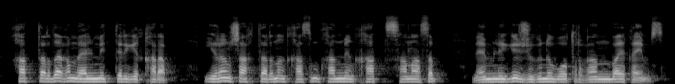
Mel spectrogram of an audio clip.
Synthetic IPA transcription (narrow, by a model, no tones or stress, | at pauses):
χɑt̪ːɑɾd̪ɑʁəmælɪme̞t̪ːe̞ɾɡʲe̞qʰɑɾɑp̚ | ijɾɑnʃɑqt̪ɑɾənəɴχɑsəmχɑnme̞ɴχɑt̪ːə̥sɑnɑsəp̚ | mʔæmlekʲet̪ʒʏɡʲɪnɪpwo̞t̪əɾʁɑnənbɑjqɑjməz̥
